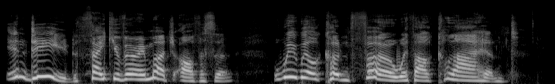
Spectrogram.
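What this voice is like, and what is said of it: Put-on accent. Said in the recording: “you can drop the accent.”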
